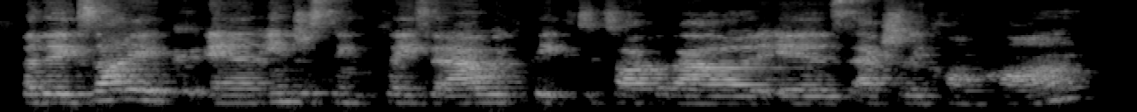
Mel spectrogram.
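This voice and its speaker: In a Russian accent, a woman speaks at a medium pitch. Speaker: mindfulness and meditation coach. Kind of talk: casual podcast chat.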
